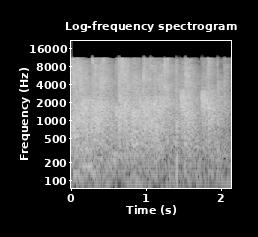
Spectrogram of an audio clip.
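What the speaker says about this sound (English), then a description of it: "I hope you're applauding because I got it right" An audience applauds a preacher during a sermon, loud, dense clapping from many hands nearby, steady throughout with slight swells and no voices over it.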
